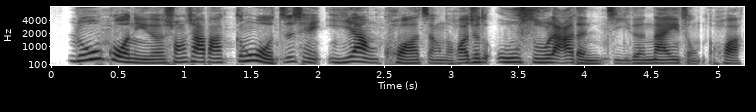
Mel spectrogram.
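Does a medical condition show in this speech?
Yes: cleft lip and palate; childhood submucous cleft palate, underbite, orthodontics, orthognathic surgery advancing upper, retracting lower jaw, health-insurance covered.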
